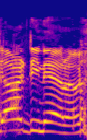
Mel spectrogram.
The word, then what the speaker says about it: Giardiniera: Um, and also, um, MSU performed one of Mozart's first operas this year, um, La, La, Finta um, Giardiniera. – Giardiniera.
